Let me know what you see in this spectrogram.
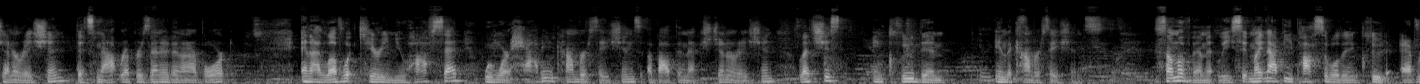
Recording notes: LIVE FROM CMN. At the 2023 CMN Conference in Houston, Texas.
